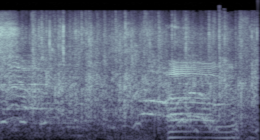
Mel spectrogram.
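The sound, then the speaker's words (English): Audience applause, a thick, even wash of clapping that carries on as a voice begins talking over it. “Don't sustain your applause.”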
